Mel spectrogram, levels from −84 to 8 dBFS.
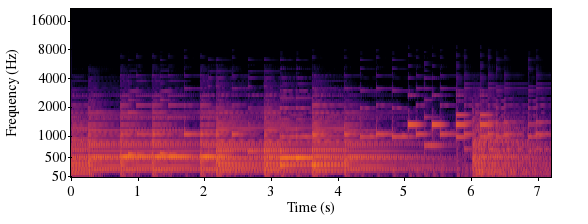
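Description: From 5.77 s to the end at 7.20 s, the sound takes on overlap-add ripple. The audio has been split into windowed frames and summed back together with an overlap whose windows do not add up to a constant gain, so the level swings up and down once per frame, around 300 times a second, with a depth of about 60 dB. At that rate and depth it comes across as a metallic buzz with extra tones around each note.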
